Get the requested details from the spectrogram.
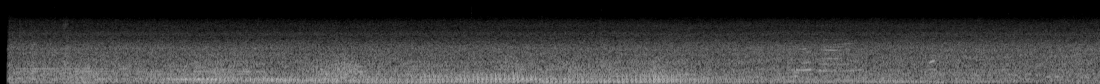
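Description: Footsteps scuff on a stone path.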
